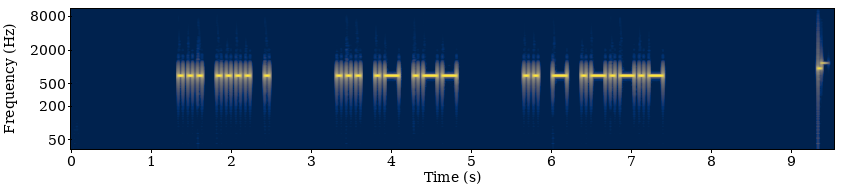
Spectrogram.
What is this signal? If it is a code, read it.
Morse code, heard as a keyed tone, about 21 wpm, 700 Hz. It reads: SHE SAW IT.
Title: 2x Word-Spacing - Sentences from Top 300 Words - 20wpm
